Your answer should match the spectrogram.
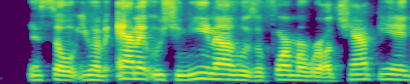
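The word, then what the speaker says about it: Ushenina: music sisters you have anna ushinina sorry i mispronounced her name ushanina yes so you have anna ushinina who's a former world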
